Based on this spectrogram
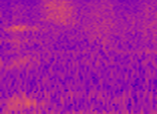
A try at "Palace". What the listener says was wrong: Palace. Notice that it's not PL, blah, blah, blah. It's PAL, P-A-L.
